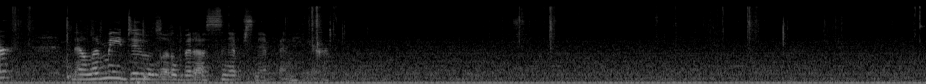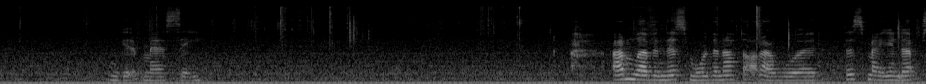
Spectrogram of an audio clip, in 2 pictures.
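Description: Dry straw rustles and crackles in a woman's hands.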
